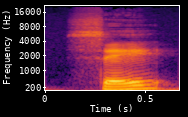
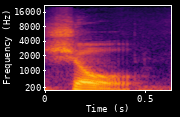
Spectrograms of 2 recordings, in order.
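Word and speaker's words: 生: It has two onyomi readings, sei and shou.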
